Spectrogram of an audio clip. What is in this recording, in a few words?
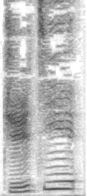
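"zhi2jie1", Mandarin Chinese; zhíjiē; 直接; 直接の、直に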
